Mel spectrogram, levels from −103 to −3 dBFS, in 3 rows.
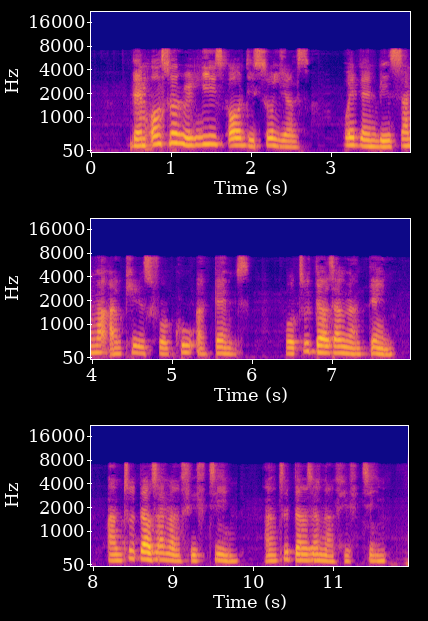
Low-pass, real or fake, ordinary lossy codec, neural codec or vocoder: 7.2 kHz; fake; none; codec, 16 kHz in and 24 kHz out, 0.6 kbps, FireRedTTS-2 codec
